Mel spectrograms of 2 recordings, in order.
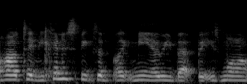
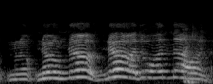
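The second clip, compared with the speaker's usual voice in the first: rapid-fire rising "no, no, no"; high, urgent protest; alarmed refusal; 7 semitones higher, 5 dB louder than usual. Real, not acted. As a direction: reject it in a rising panic. Rejecting an unwanted video on stream.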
